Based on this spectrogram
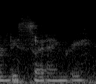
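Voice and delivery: soft whispered threat. Real, not acted. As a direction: whisper it under the breath. Dreading rotten egg bean.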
